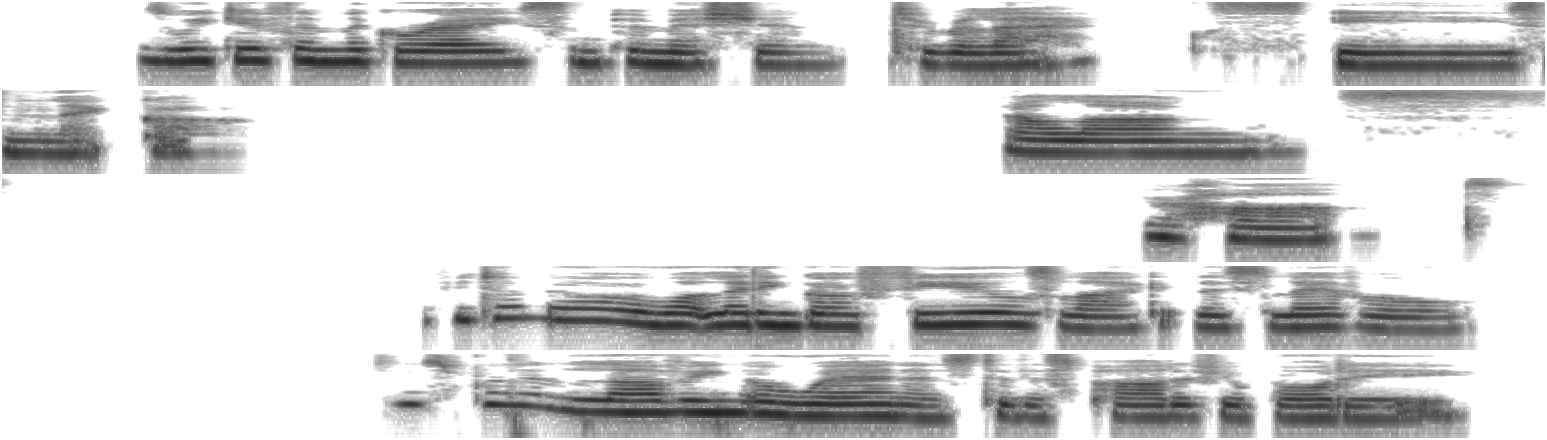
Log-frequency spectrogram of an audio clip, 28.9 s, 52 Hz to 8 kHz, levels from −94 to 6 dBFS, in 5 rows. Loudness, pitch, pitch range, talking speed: -20 LUFS, 210 Hz, 195-245 Hz, 85 wpm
